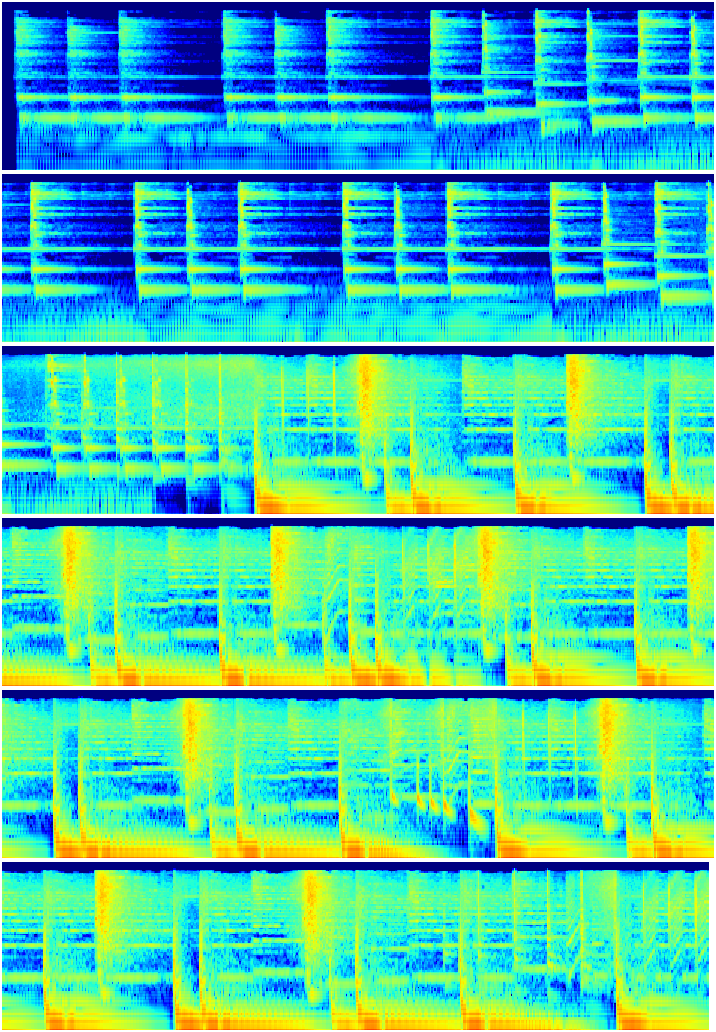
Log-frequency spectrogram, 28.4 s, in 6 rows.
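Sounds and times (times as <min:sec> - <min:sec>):
trap remix with boosted bass: 0:09.8 - 0:28.4.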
